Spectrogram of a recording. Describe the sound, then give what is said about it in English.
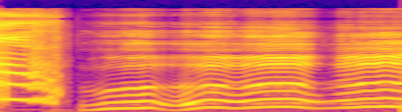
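A cat meows in one long, drawn-out, wavering cry lasting nearly two seconds, loud and alone, after a short sharper burst at the start. “The cat jumped down.”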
